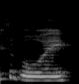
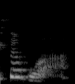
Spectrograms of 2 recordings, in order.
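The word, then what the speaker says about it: Savoie: gautier frank nazar joaquim camel jonathan lacaramacki matthew savoy oh oh damn i got caught moving i keep saying his name wrong uh matthew savoir man we'll see we'll see uh daniela michael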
